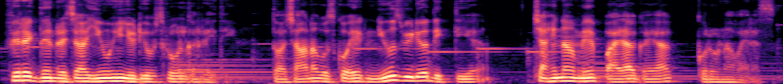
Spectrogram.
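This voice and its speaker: Deep-voiced Indian man narrating over music. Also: moderate pace. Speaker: storyteller. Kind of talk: dramatic, emotional scripted narration of a sad story.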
